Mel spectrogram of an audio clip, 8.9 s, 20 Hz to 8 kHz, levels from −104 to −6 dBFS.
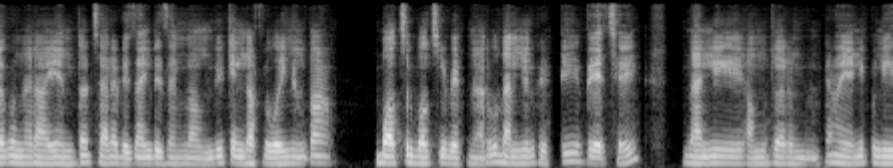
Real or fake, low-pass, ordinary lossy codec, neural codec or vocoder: fake; 7.2 kHz; none; codec, 24 kHz, 1 kbps, SNAC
